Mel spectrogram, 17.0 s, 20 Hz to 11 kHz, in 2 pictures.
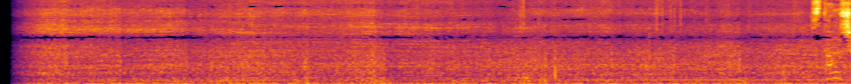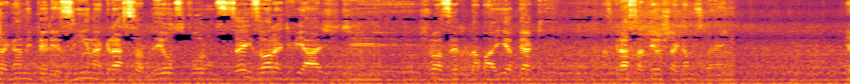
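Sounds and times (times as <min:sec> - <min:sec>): car engine and road noise: 0:00.1 - 0:17.0.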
